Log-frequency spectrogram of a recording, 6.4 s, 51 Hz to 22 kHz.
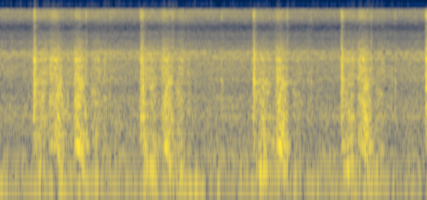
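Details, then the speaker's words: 2002 Renault Clio diesel parked about 3 years, jump lead moved to a fuse terminal for better connection: short sluggish cranking bursts with uneven catches, finally firing rough. Hard start from weak battery connection. "so hopefully that will give us a strong enough connection to get the booger started"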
